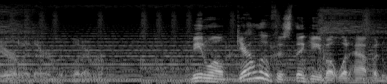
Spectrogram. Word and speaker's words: Galuf: Oh, by the way, I know that everyone disagrees on how to pronounce names, but I once heard someone say Galuff, and I just can't take a character named Galuff seriously. I'm sorry.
